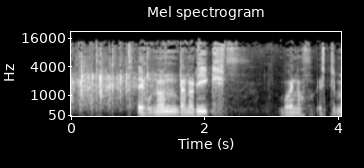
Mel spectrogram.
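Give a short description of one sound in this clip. A man speaks into a microphone over loudspeakers in a large hall.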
